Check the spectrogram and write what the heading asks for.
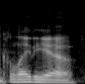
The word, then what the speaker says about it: SQLite O: I think it's got to be SQLiteo. That's the funnest pronunciation. SQLiteo.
